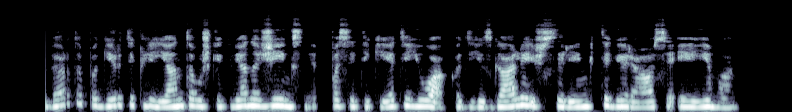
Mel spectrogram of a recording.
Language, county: Lithuanian, Vilnius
